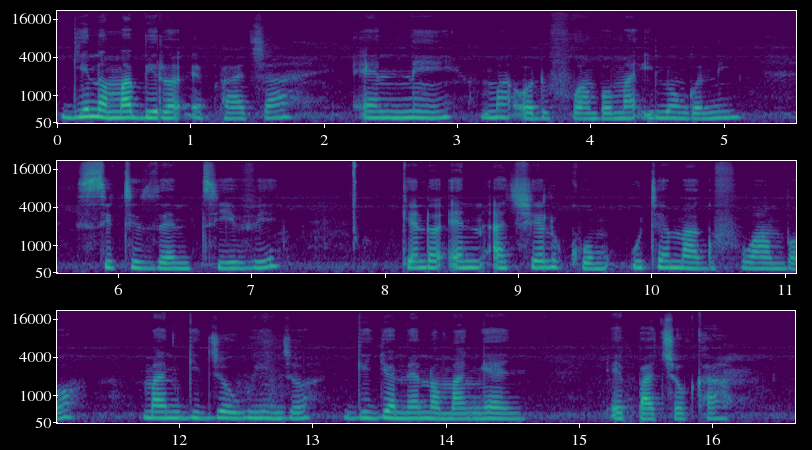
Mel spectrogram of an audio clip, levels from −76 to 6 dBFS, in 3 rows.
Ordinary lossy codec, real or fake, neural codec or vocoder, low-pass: none; fake; vocoder, 44.1 kHz, 128 mel bands every 512 samples, BigVGAN v2; none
